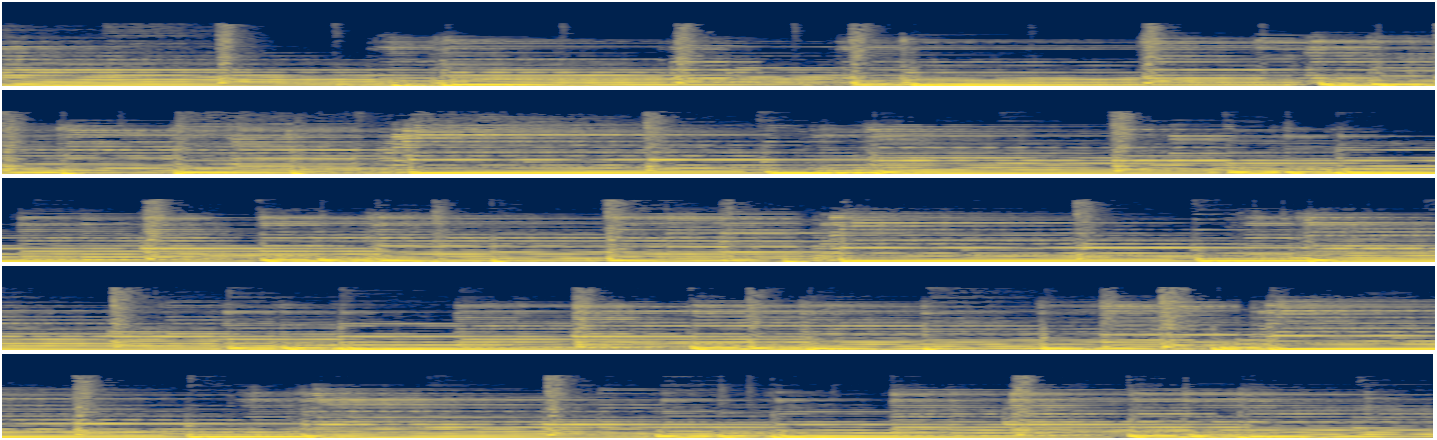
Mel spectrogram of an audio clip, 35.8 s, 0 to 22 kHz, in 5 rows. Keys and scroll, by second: 1.2 、, 3.1 a, 10.8-13.3 typing, 14.0 alt+super+space, 14.5 alt+super+space, 17.6-19.3 typing, 20.7-24.1 typing, 22.9 super+space, 23.0-25.4 super+space, 27.2 space, 27.7 alt+super+space, 32.3 v, 34.5 a.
